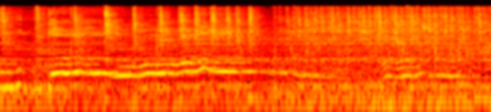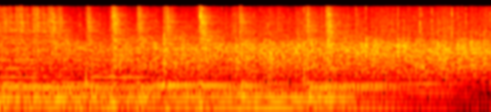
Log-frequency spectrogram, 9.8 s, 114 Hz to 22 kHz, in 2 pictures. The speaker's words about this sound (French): Antonio Reyes de Chiclana, Antonio Reyes très applaudi sur cette scène du théâtre de Nîmes pour le festival Flamenco. C'était le 17 janvier dernier.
